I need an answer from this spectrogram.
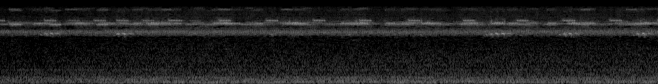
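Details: Night chorus of crickets recorded on a warm, humid summer night in the Midwest, a continuous shrill trilling in several layered high bands, with faint pulsed chirps rising and falling gently in loudness.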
